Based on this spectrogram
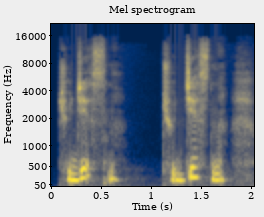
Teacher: ставя ударение на «у»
